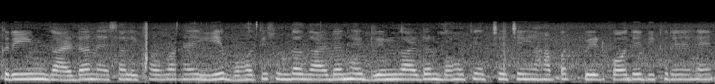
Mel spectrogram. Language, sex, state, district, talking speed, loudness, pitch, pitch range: Hindi, female, Maharashtra, Gondia, 210 wpm, -14 LUFS, 235 Hz, 225-245 Hz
